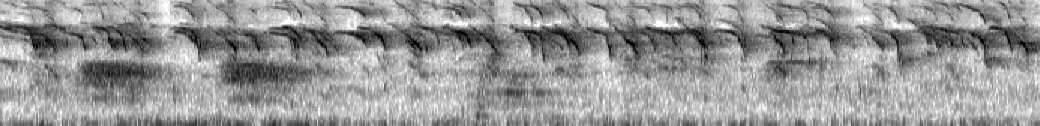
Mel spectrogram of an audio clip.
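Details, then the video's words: Many baby chickens at drinking water give a steady stream of shrill, descending peeps, crowded and overlapping, with a couple of lower, longer calls early on. "Baby "CHICKS CHIRPING" Sound"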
